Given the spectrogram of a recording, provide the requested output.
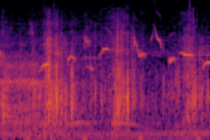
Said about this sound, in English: I guess you can hear the birds. Can't see it, but assume it's a, I don't know what it is. Just best to admit that I'm not an expert on birds, even though I like them. I like to watch them and to hear them.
